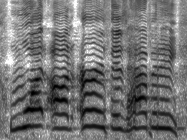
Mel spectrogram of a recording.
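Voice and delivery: high, drawn-out disbelief; hammed-up bewildered exclamation; incredulous shock. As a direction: stretch the words out in astonishment. His shocked thought at the fight.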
